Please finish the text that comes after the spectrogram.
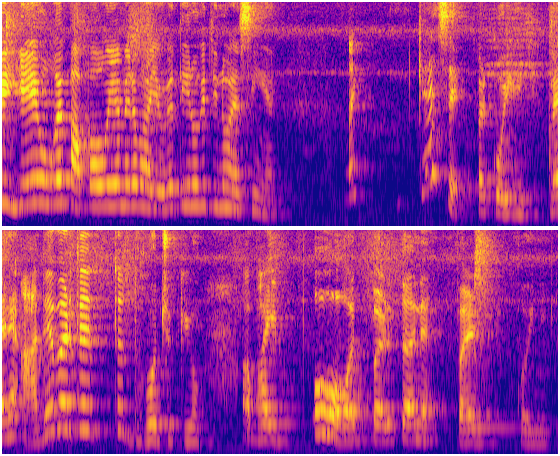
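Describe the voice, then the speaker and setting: A woman's voice: high-pitched, a bit bright, roomy sound, slight background noise. A young woman chatting casually in a home vlog, mixing English words into her Hindi while she does kitchen chores. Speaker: vlogger.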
